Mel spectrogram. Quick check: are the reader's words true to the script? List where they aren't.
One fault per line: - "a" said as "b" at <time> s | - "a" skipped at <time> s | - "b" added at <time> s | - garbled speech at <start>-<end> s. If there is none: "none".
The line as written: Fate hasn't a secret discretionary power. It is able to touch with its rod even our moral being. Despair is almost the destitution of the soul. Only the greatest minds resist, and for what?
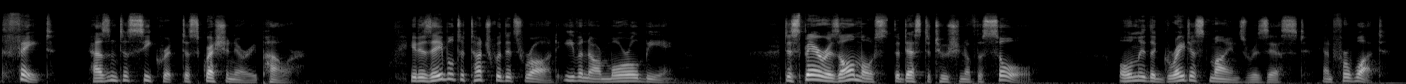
none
